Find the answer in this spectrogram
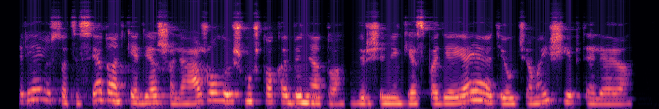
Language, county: Lithuanian, Alytus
